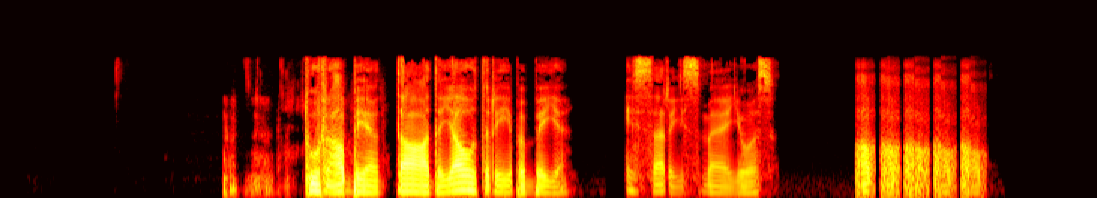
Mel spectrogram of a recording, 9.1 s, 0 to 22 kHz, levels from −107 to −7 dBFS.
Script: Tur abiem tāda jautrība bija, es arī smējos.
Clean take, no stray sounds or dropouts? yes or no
no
